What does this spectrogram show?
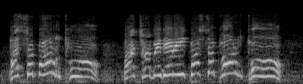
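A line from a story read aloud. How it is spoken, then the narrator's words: Big rat shouting. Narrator (Italian): un grosso topaccio marrone gli gridò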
